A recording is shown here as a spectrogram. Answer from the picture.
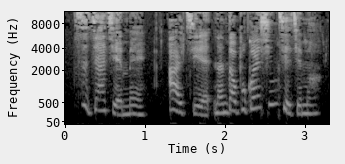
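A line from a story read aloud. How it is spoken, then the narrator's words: Smiling sweetly. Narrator (Chinese): 玉娆忙转了脸色，笑吟吟地说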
